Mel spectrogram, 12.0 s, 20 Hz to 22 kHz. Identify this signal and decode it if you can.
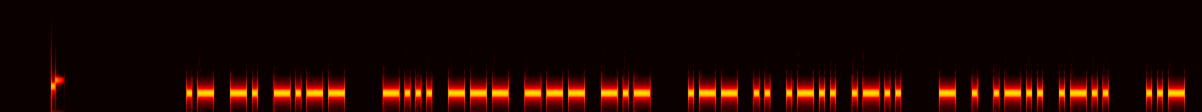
Morse code, heard as a keyed tone, about 22 wpm, 700 Hz. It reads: ANY BOOK WILL TELL U
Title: Sentences from Top 300 Words and Abbreviations 22wpm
